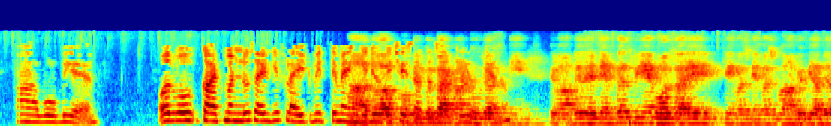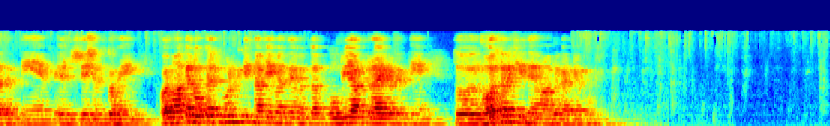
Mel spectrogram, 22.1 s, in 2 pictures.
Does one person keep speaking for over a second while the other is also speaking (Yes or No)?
Yes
